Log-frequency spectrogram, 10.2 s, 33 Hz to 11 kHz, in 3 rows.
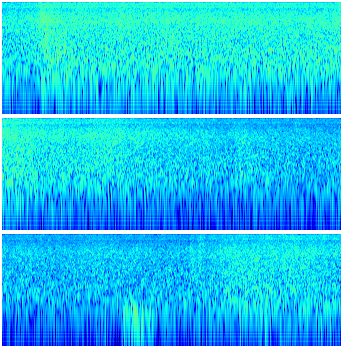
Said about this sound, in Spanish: Comenzamos este 3 de agosto mirando al mar y escuchando el oleaje.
